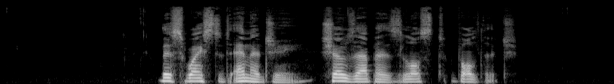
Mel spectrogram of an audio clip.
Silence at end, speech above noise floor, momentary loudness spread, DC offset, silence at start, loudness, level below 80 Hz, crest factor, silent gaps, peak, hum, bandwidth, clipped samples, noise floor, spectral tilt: 1 s; 48 dB; 14 LU; under 0.1%; 1.6 s; -18 LUFS; -54 dBFS; 18 dB; none; -2 dBFS; none; 16 kHz; under 0.1%; -66 dBFS; -5.5 dB/octave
